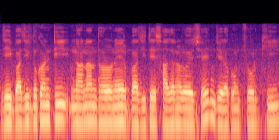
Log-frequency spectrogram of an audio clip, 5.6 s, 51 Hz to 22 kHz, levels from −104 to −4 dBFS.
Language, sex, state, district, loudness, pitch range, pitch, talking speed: Bengali, male, West Bengal, Kolkata, -15 LUFS, 105-115 Hz, 110 Hz, 130 wpm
